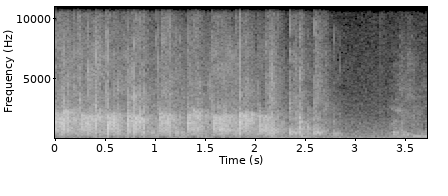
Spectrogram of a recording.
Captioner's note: applause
